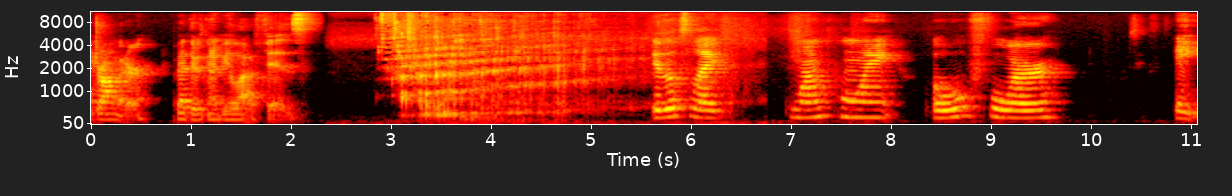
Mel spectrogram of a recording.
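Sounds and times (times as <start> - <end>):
fizzy liquid pouring and foaming: 2.8 - 6.6.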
